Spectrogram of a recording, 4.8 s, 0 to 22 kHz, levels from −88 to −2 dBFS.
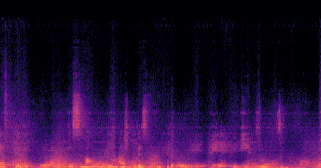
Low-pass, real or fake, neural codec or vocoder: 19.8 kHz; fake; codec, 44.1 kHz, 0.9 kbps, DAC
